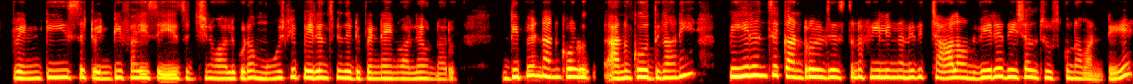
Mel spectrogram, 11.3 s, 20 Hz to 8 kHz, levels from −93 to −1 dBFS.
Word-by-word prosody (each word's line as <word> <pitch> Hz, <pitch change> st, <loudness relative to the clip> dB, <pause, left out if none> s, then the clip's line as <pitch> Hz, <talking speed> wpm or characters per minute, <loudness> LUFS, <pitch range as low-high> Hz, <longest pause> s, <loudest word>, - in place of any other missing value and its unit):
20స్, 240 Hz, +3 st, 0 dB, 0.2 s
25స్ 245 Hz, -, -1 dB
age 120 Hz, -, -2 dB
వచ్చిన 230 Hz, +3 st, -6 dB
వాళ్ళు 220 Hz, 0 st, -1 dB
కూడా 245 Hz, +1 st, 0 dB
మోస్ట్‌లీ 240 Hz, +4 st, -2 dB
పేరెంట్స్ 245 Hz, 0 st, +3 dB
మీద 245 Hz, -, +3 dB
డిపెండ్ 225 Hz, -1 st, -2 dB
అయిన 220 Hz, 0 st, -3 dB
వాళ్ళే 215 Hz, +1 st, -2 dB
ఉన్నారు. 195 Hz, 0 st, -9 dB, 0.6 s
డిపెండ్ 315 Hz, +3 st, +2 dB
అనుకొడు 280 Hz, 0 st, +2 dB, 0.3 s
అనుకోవద్దు 245 Hz, +2 st, +3 dB
కానీ 255 Hz, +6 st, +1 dB, 0.5 s
పేరెంట్సె 320 Hz, +2 st, +4 dB
కంట్రోల్ 270 Hz, 0 st, +3 dB
చేస్తున్న 265 Hz, +1 st, -2 dB
ఫీలింగ్ 260 Hz, 0 st, +2 dB
అనేది 255 Hz, +2 st, -1 dB
చాలా 245 Hz, +1 st, 0 dB
ఉంది. 225 Hz, -2 st, -2 dB
వేరే 265 Hz, +3 st, +3 dB
దేశాలు 265 Hz, -1 st, 0 dB
చూసుకున్నామంటే, 225 Hz, -2 st, -4 dB
250 Hz, 145 wpm, -23 LUFS, 225-270 Hz, 0.6 s, పేరెంట్సె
